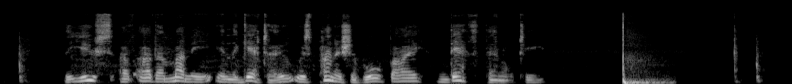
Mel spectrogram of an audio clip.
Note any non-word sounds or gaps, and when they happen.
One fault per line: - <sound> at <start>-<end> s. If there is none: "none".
- thud at 6.2-6.8 s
